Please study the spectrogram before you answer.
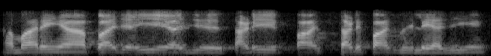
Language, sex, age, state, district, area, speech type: Hindi, male, 18-30, Uttar Pradesh, Azamgarh, rural, conversation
